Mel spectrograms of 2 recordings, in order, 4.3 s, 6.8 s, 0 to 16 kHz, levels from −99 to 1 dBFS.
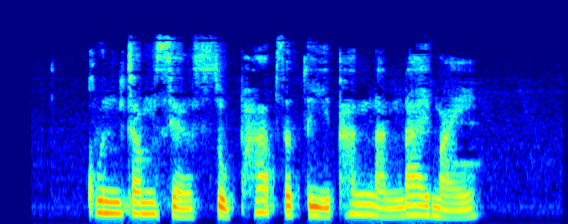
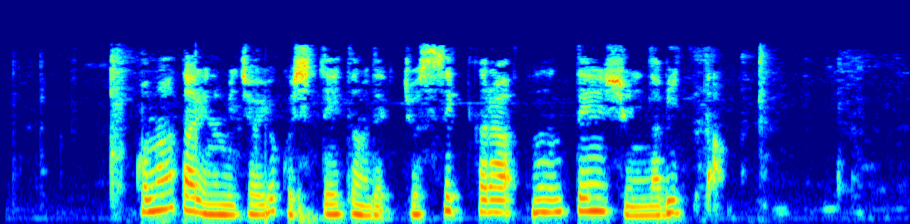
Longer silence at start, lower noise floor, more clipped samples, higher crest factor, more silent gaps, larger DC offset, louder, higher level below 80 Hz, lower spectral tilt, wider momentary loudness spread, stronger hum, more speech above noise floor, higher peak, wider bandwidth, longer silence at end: second, 0.65 s vs 0.8 s; about the same, -74 dBFS vs -75 dBFS; neither; about the same, 18 dB vs 18 dB; neither; neither; second, -31 LUFS vs -25 LUFS; second, -82 dBFS vs -60 dBFS; about the same, -6 dB/octave vs -5 dB/octave; second, 7 LU vs 14 LU; neither; second, 44 dB vs 50 dB; about the same, -12 dBFS vs -10 dBFS; first, 9 kHz vs 7.8 kHz; second, 0.7 s vs 1.1 s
